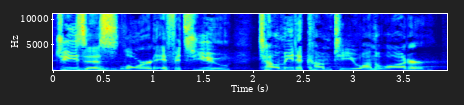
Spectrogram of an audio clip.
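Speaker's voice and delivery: loud, high, bold challenge from Peter; brash eager call. Acted. Peter shouting to Jesus across the stormy water, loud and brash. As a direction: call out boldly, a bit reckless. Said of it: "He said something really stupid".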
